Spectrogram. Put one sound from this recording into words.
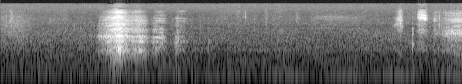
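A young man laughs softly.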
